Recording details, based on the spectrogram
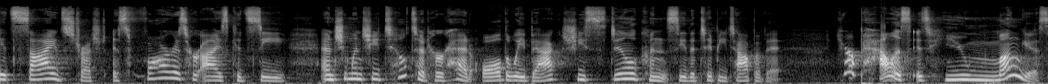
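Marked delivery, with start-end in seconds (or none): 8.4-10.5 slow, drawn-out, loud exclaiming cry. Narrator voices the visiting princess speaking to the queen: exclaiming. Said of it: "Itty exclaimed".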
